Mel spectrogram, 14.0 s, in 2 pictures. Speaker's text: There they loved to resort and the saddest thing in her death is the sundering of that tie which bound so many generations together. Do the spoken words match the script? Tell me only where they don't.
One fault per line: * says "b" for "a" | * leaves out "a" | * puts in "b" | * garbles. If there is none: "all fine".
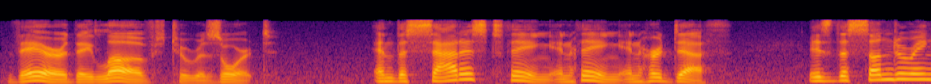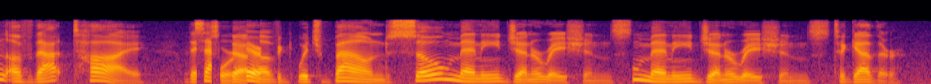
* puts in "thing in"
* garbles
* puts in "many generations"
